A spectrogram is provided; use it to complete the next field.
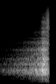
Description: pbs - reverse high [ Sfx ].wav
